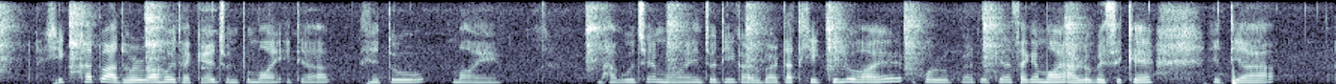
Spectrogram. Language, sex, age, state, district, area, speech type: Assamese, female, 18-30, Assam, Nagaon, rural, spontaneous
